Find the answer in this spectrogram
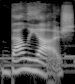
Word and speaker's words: balayage: What about balayage? How do you even say that word? It's pronounced blayage. It's a French word.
